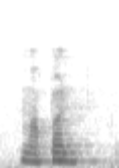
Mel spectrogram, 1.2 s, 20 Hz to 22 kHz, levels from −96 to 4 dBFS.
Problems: low volume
